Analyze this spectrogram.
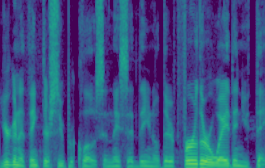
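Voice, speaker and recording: A man at medium pitch with an ordinary speaking voice, dry and close with no echo, on a very clean recording with a silent background. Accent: American. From Florida panhandle (Pensacola). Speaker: hunting podcast host. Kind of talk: casual chat. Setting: hunting lodge.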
